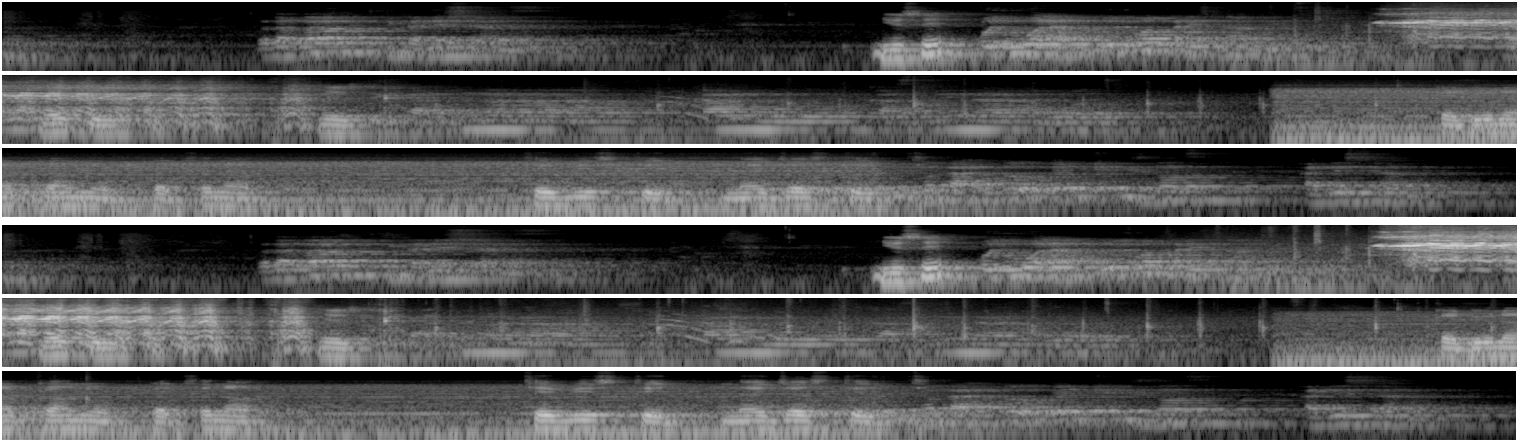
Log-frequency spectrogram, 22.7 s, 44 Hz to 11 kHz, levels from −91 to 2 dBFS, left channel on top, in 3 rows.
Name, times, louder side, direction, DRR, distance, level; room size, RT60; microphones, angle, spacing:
voice 1, 1.3-2.6 4.9-6.7 7.5-8.1 9.4-10.6 11.0-13.1 14.8-15.5 18.7-21.1 21.7-22.1, equal, 20° left, 3.4 m, -42 dB
voice 2, 4.4-4.9 7.8-8.3 9.2-9.5 14.8-16.6 17.8-19.6, right 2 dB, 20° right, 0.4 m, -34 dB
Livestock farm animals working animals, 6.5-9.1 9.5-9.8 10.1-10.2 10.9-11.0 11.2-11.3 11.5-11.6 12.1-12.4 13.0-13.1 13.3-13.4 13.6-13.7 13.9-14.0 14.4-14.5 15.0-15.1 15.6-15.7, right 10 dB, 85° right, 0.4 m, -22 dB
sound 1, 13.9-19.6, left 2 dB, 70° left, 1.1 m, -42 dB
11.0 x 9.5 x 8.0 m
head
